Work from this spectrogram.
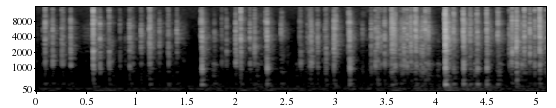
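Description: Typing on a white Logitech G915 TKL mechanical keyboard: a quick, uneven stream of crisp key clicks and clacks, close and clear, with brief pauses between bursts and no talking.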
